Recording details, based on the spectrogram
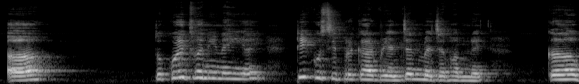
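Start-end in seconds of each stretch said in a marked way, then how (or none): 0.1-0.5 अ said alone, loud and clear; demonstrating a letter sound. Shown as a demonstration. Teacher sounding out अ for children, loud and clear. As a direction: sound out अ for the class. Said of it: "अगर हम व्यंजन बोलते हैं".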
